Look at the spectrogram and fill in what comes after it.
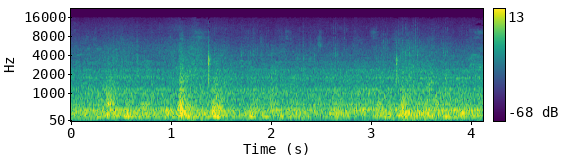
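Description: Chichibu Railway 7500 series electric train running, a steady rumble with a few sharp clicks of the wheels over rail joints.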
